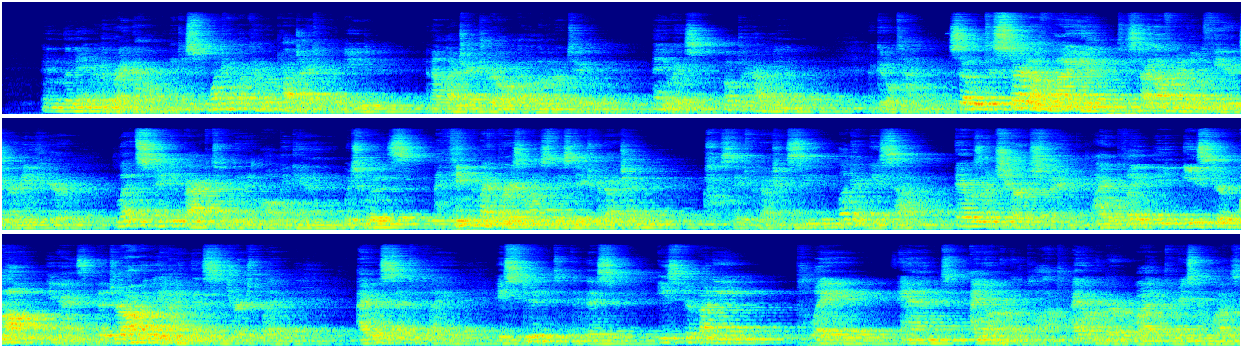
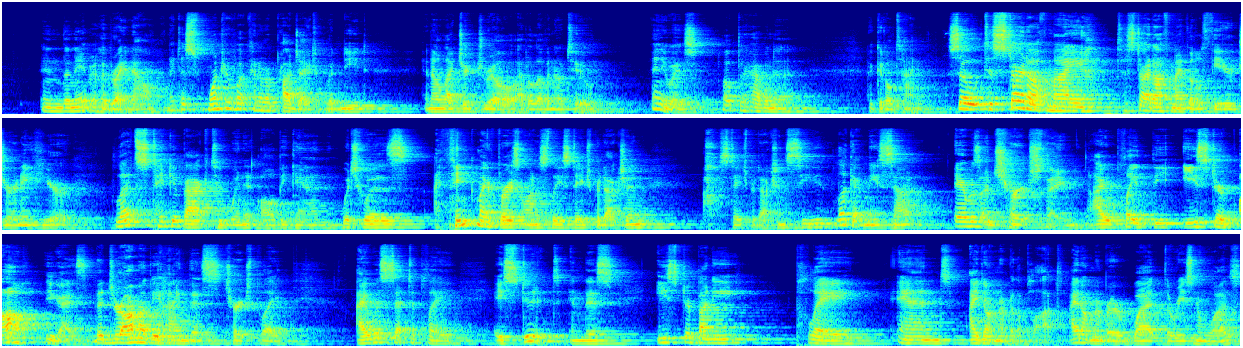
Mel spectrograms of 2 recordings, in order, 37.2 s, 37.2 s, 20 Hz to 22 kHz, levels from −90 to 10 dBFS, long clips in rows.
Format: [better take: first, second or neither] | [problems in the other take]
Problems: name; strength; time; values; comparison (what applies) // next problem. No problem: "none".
second | room echo; strong; dies away in 2.4 s; slight in the second // off-mic speech; far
